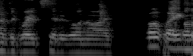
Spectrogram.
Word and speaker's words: Illinois: the great state of illinois absolutely well not sure why we don't pronounce the s at the end i'm not sure but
